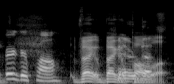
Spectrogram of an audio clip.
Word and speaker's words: Birgirpall: two men responsible for the unpronounceable channel that is just called burger paul because that's what we do you know burger pal yes b-i-r-g-i it's it's down the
